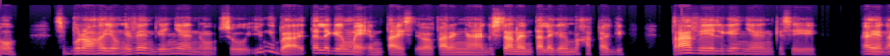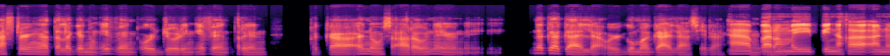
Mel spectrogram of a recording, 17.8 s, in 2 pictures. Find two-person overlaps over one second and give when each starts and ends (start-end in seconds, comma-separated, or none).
none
